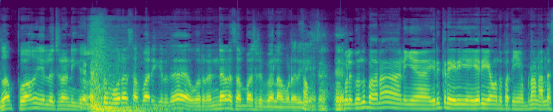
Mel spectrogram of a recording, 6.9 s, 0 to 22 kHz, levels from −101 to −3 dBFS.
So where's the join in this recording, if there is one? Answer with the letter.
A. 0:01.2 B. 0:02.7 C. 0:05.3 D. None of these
A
